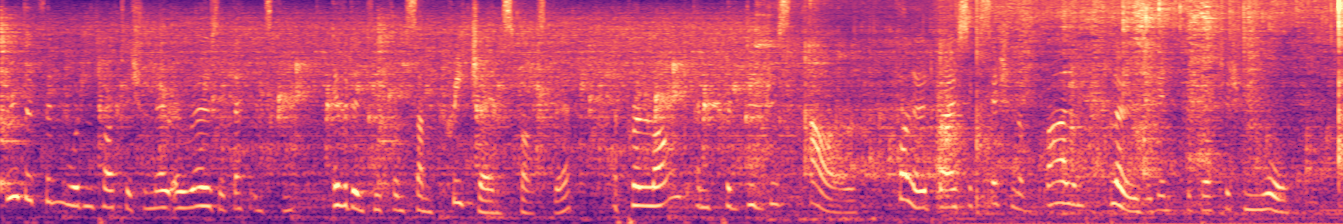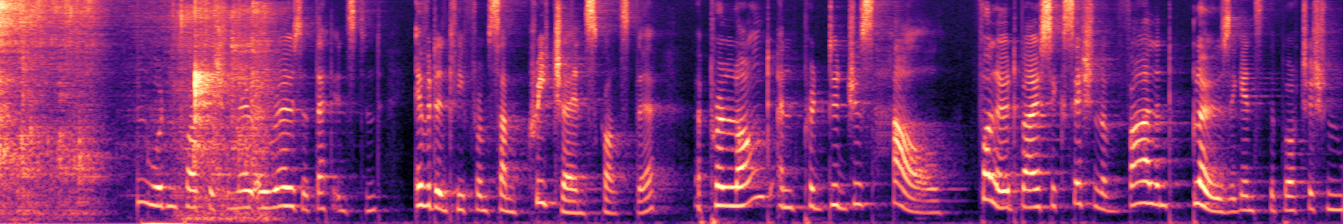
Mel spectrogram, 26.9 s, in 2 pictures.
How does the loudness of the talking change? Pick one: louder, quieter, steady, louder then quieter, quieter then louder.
steady.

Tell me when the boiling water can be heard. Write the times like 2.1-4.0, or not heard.
0.0-16.1.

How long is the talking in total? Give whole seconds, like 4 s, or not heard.
25 s.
